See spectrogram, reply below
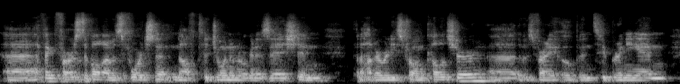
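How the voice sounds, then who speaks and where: An Irishman speaking as a guest in a casual interview, relaxed and chatty with frequent fillers. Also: on the low side, fast, distant mic, a little hiss or hum. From Ireland. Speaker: guest, sales executive.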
